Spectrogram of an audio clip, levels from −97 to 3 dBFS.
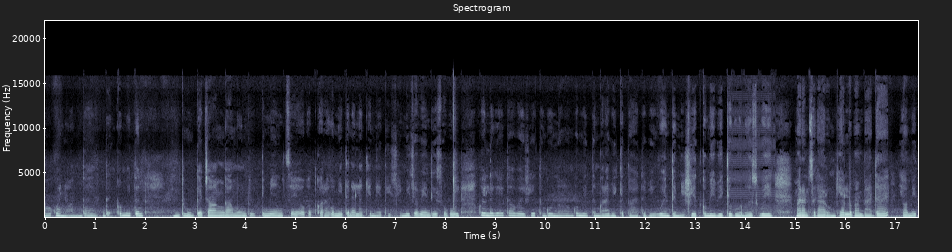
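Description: Speech, interrupted from 13.64 to 14.60 s by GSM phone buzz: a hard, raspy tone at about 217 Hz, sitting about 24 dB below the speech and unaffected by it. A nearby 2G phone on a call transmits bursts at that rate, and the audio circuit rectifies them. Mains hum sits at 50 or 60 Hz and sounds smoother. This buzz is higher, harsh with harmonics, and holds steady throughout.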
